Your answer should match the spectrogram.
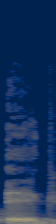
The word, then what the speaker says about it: Eigg: And it's spelled E-I-G-G, right? It's slightly, I suppose the American sort of audience might not get that. I didn't get the front. Yeah, I said Eeg the first time I saw it, but it's Egg.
